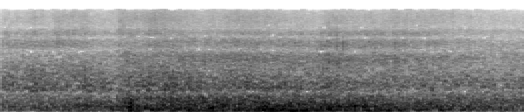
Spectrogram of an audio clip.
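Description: A big ocean wave breaking on the shore makes a loud, sustained rushing wash of surf. Wind buffets the microphone, and the sound swells in the middle and eases toward the end.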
